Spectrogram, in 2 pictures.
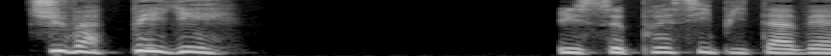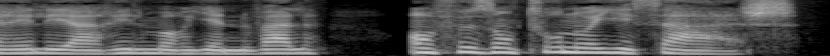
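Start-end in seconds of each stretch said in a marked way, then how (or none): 0.1-0.9 raised, vengeful shout; furious threat. A narrator's reading. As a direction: shout a vow of revenge. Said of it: "vociféra Bjorn". (menace criée avec rage)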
